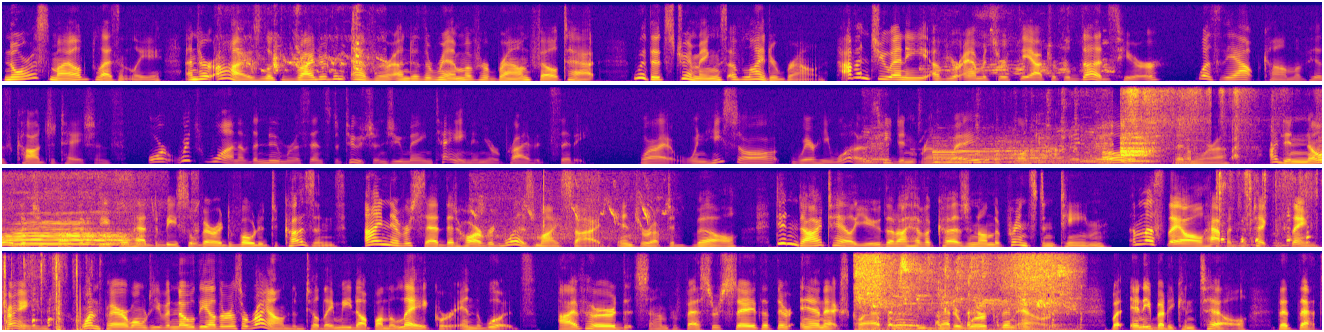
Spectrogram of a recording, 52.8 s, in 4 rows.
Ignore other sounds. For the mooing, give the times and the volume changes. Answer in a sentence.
The mooing can be heard from 21.8 to 28.4 s, getting louder.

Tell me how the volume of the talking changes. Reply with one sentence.
The loudness of the talking goes down, then up.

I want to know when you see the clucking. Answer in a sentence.
The clucking can be heard from 2.1 to 3.9 s, from 9.2 to 11.2 s, from 22.2 to 24.1 s, from 31.1 to 33.1 s, from 38.5 to 40.6 s and from 48.1 to 50.5 s.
